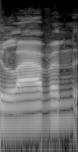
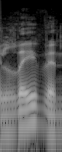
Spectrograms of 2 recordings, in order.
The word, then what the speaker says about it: Lavin: Emily Lavin and Hi Stephanitis come in. Emily Leven, if you are to believe the PA announcer. Hung around with Emily a lot. Never heard her name pronounced that way.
